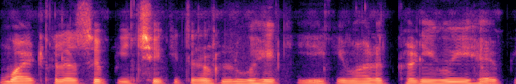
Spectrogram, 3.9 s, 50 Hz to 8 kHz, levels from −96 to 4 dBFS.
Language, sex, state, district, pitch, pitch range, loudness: Hindi, female, Uttar Pradesh, Lalitpur, 155 Hz, 150-155 Hz, -20 LUFS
